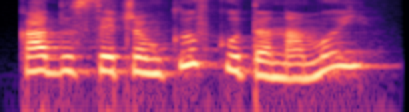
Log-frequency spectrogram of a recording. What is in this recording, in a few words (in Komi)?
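"кадыс сэтшӧм кывкутана мый", Komi, female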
